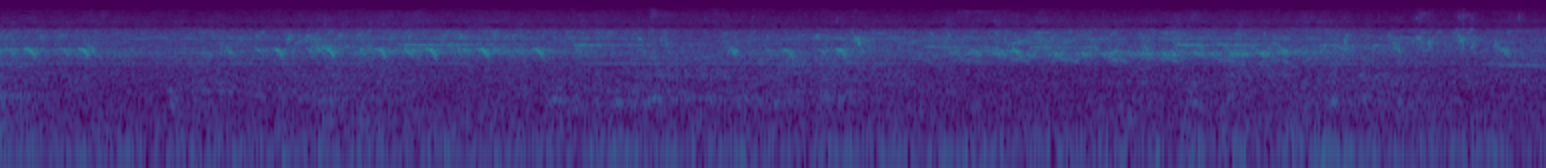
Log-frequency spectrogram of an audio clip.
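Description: Small birds chirping in rapid runs of short, high, downward notes, thicker in the second half, over a steady low rumble of outdoor background noise.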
